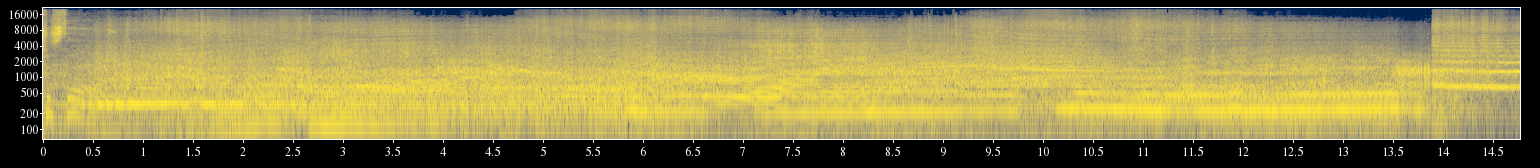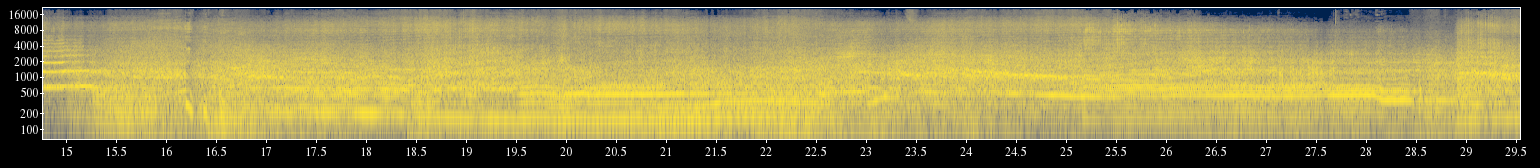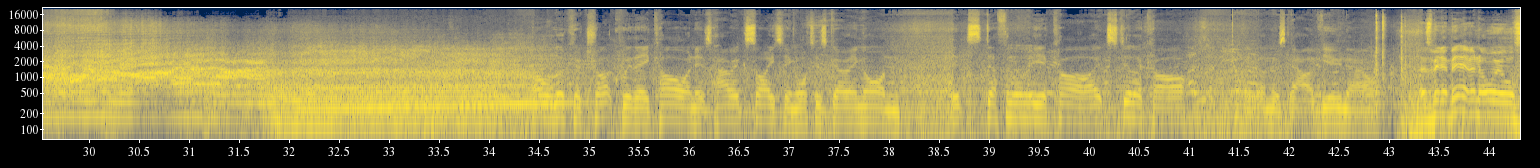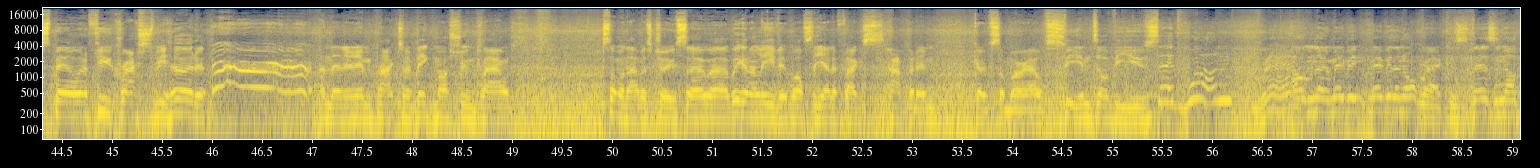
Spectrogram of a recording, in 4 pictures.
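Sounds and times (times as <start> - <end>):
car engines revving past: 0.0 - 35.3, 47.0 - 59.0
tyres squealing on wet track: 13.9 - 20.5, 22.6 - 25.5, 28.8 - 32.3.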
